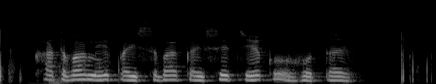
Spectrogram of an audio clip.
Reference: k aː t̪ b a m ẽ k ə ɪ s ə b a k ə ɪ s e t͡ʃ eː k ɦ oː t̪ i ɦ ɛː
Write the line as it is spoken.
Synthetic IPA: kʰ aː t̪ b a m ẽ p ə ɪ s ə b a k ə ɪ s e t͡ʃ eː k ɦ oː t̪ a ɦ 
